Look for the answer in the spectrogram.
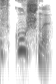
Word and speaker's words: скучно: Ну а если вы хотите просто следовать литературной норме, говорите «скучно».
